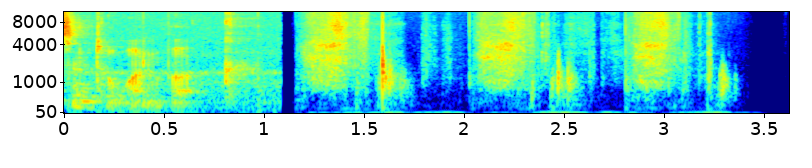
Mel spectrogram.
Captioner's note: pages turning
